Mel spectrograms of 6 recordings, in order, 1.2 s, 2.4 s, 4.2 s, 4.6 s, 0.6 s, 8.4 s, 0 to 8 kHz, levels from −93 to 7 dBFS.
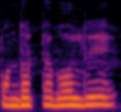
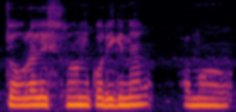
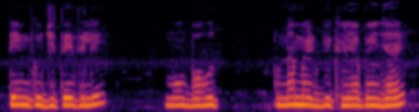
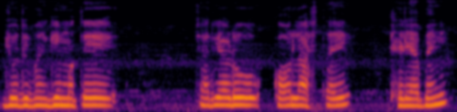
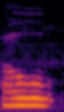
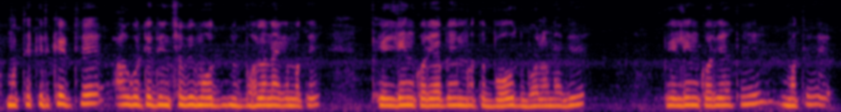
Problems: none marked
